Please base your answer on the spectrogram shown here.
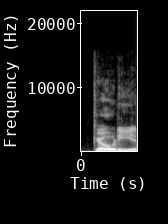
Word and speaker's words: Ghoti: It is derived from the gh in tough pronounced as a f sound, the o in women pronounced as an i and the ti in nation pronounced as a sh sound.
